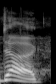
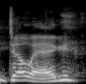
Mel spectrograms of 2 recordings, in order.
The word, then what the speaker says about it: Doeg: 1 Samuel 22 is all about Doug. It is actually Doeg, D-O-E-G. I didn't know how to pronounce it, and I just saw Doug.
